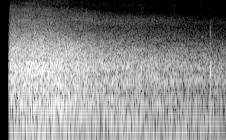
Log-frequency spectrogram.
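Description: A car passing on a street, its road noise fading steadily as it moves away.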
